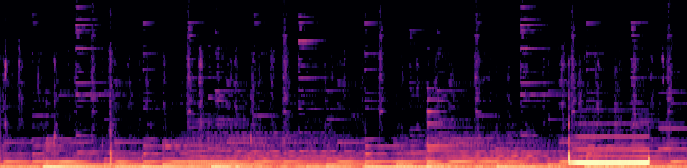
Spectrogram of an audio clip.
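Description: Telephone tones as a guest is being called, with a steady electronic beep sounding clearly near the end over a layered, sustained background.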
